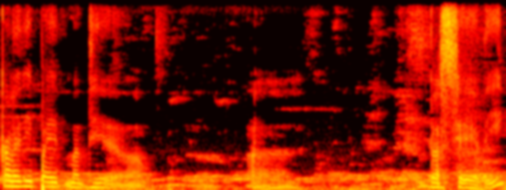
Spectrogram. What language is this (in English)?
Sanskrit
